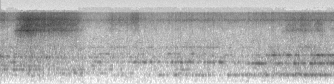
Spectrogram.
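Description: A slow, deep breath drawn in and then let out, soft and airy, over a quiet sustained musical drone.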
